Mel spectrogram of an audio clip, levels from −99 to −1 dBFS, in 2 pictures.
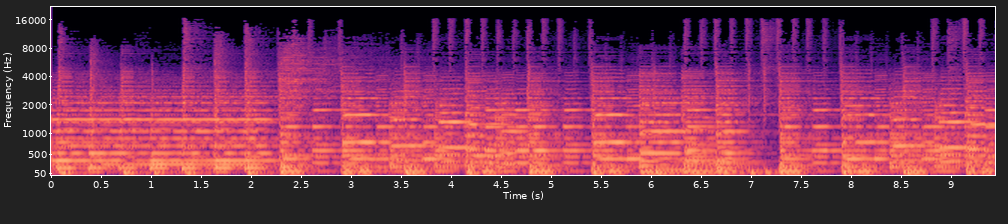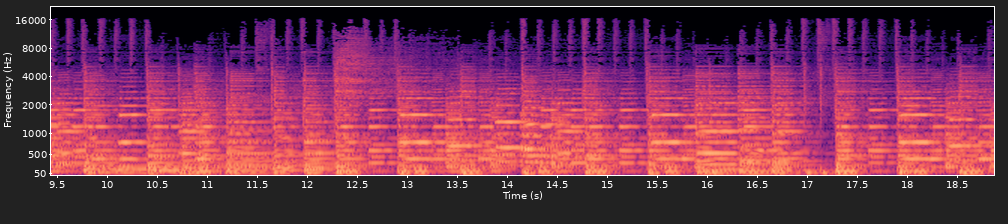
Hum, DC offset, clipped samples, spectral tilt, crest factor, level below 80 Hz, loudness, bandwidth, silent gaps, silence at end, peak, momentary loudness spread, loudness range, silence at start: none; under 0.1%; under 0.1%; -6 dB/octave; 16 dB; -32 dBFS; -20 LUFS; 17 kHz; none; 0 s; -4 dBFS; 4 LU; 1 LU; 0 s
